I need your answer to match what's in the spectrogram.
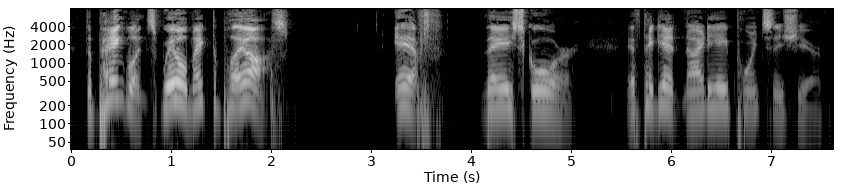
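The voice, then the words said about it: Hoarse, failing voice. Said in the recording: “the Hockey Jesus has lost his voice ... I'm losing my voice first time out of the gates ... I can't believe I lost my voice”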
